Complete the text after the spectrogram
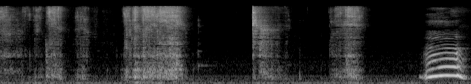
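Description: A young woman slurps noodles loudly and close up.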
